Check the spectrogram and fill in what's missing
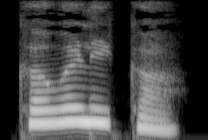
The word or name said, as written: ಗವಳಿಗ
